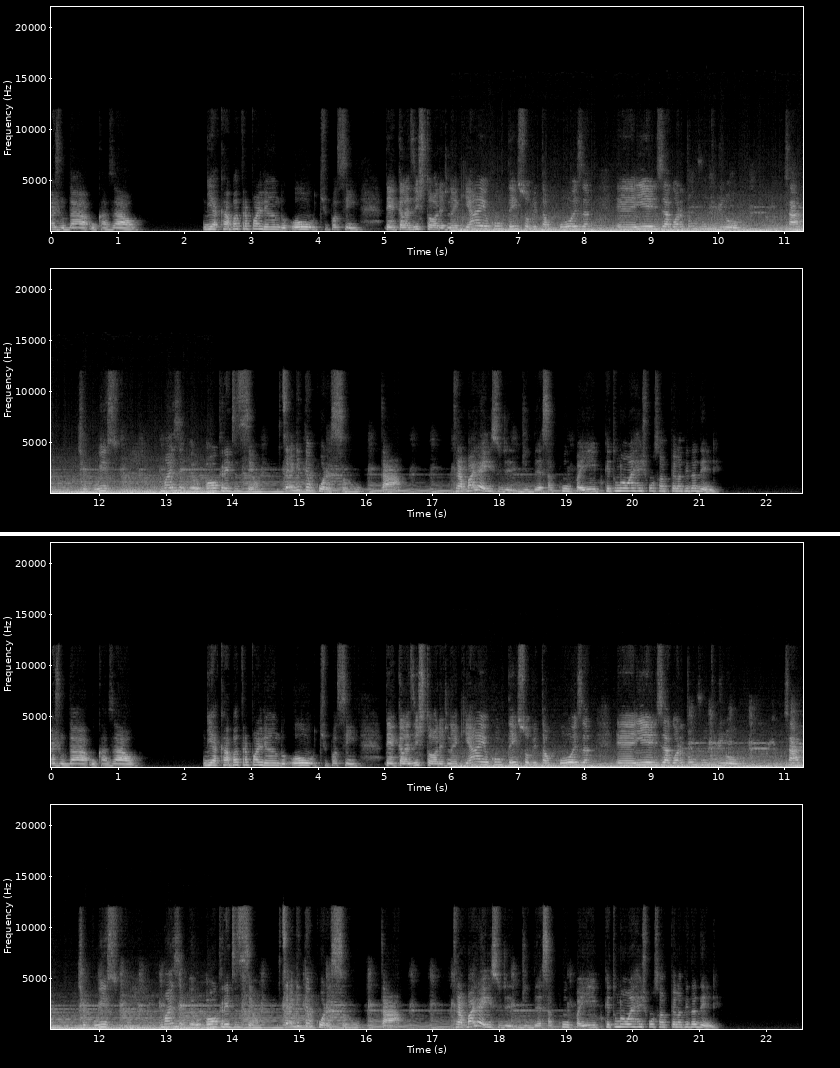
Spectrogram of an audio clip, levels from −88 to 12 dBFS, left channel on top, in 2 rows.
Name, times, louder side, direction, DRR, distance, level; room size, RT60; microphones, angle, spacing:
voice 1, 0.0-1.3 2.3-8.1 8.5-10.5 11.1-11.4 11.7-14.4 14.8-16.0 16.2-16.6 17.3-21.3, right 2 dB, 10° right, 0.4 m, -22 dB
sound 1, 6.0-13.7, equal, 25° left, 0.7 m, -18 dB
sound 2, 9.4-19.6, right 2 dB, 65° right, 0.4 m, -28 dB
3.4 x 3.1 x 3.0 m
head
